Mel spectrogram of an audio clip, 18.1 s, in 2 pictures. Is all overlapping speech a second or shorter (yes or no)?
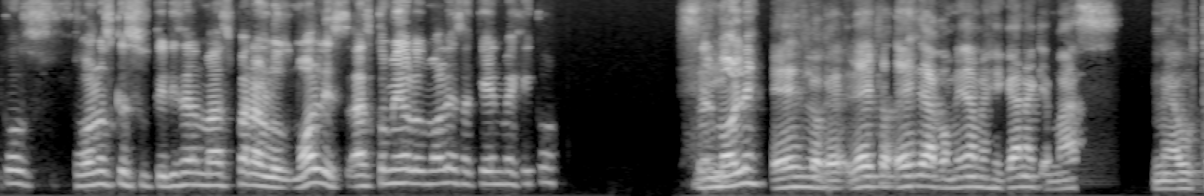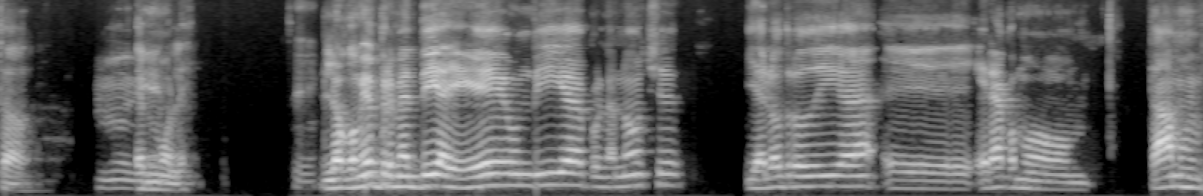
yes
